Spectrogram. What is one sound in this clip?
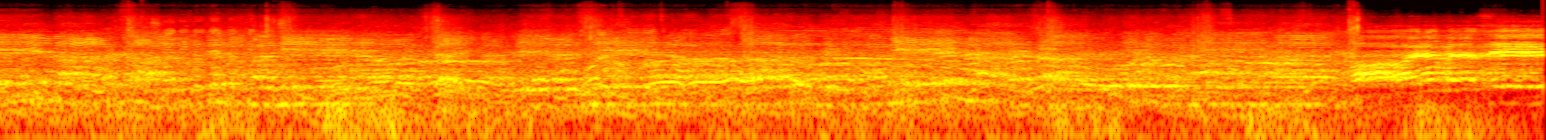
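A large crowd of men chants loudly together outdoors.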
